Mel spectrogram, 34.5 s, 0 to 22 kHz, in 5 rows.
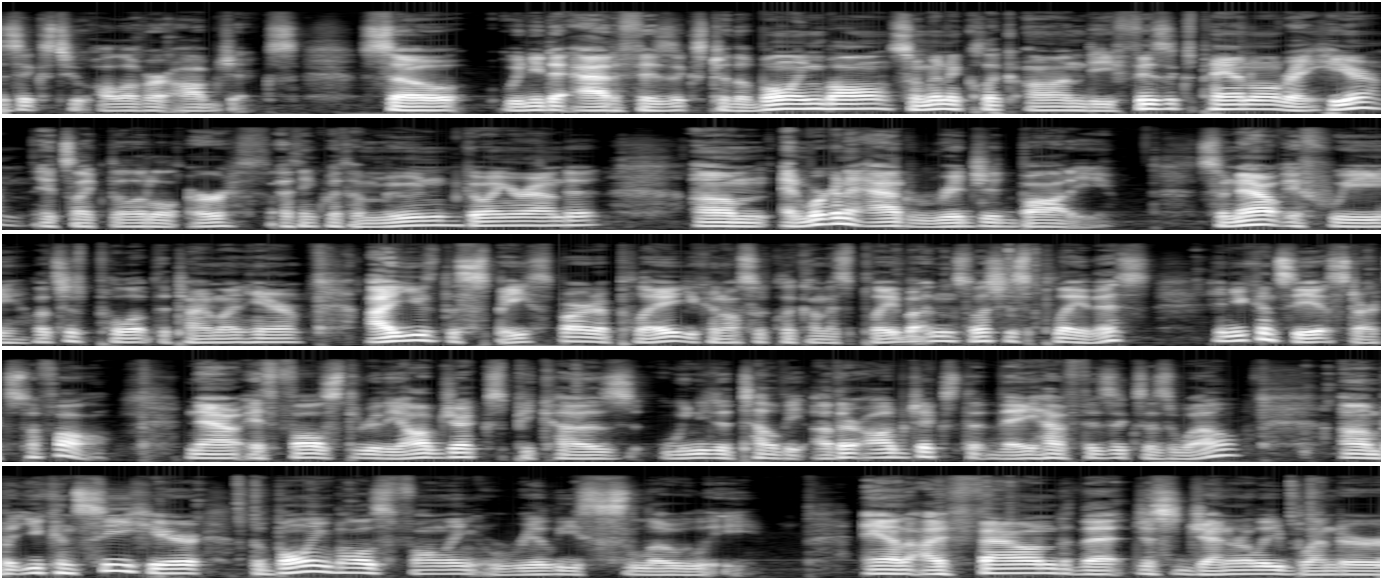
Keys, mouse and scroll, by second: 0.0-2.4 middle drag, 2.4 right click, 11.8-18.3 drag, 18.3 middle click, 18.6 space, 19.7-21.5 middle drag, 21.5-21.9 scroll down 5, 21.9-23.2 middle drag, 23.2 space, 24.4-27.0 drag, 27.0 middle click, 27.2-27.7 scroll up 4, 27.7 click, 28.2 middle click, 28.6 space, 28.9 scroll up 1, 28.9 middle click, 29.8-30.4 scroll down 1, 30.4-32.0 middle drag, 32.0 space, 32.3 space, 32.5 scroll down 3, 32.9 middle click, 33.8 space, 34.0-34.4 drag.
